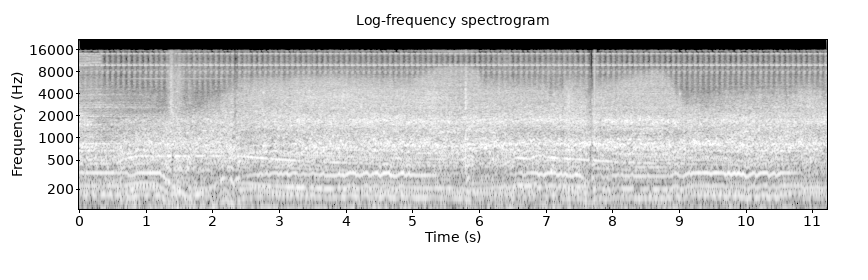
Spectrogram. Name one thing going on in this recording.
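Tyres screech loudly as a car drifts.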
